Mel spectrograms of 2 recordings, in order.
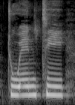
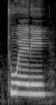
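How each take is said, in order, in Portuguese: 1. A palavra é pronunciada de forma cuidadosa e formal. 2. A palavra é pronunciada de forma descontraída e informal. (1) "um jeito mais formal" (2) "um jeito mais informal de falar"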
